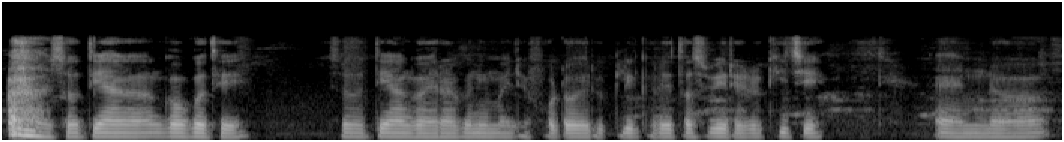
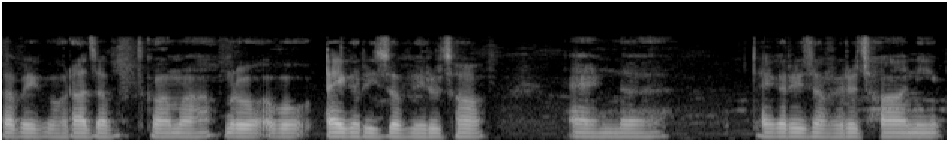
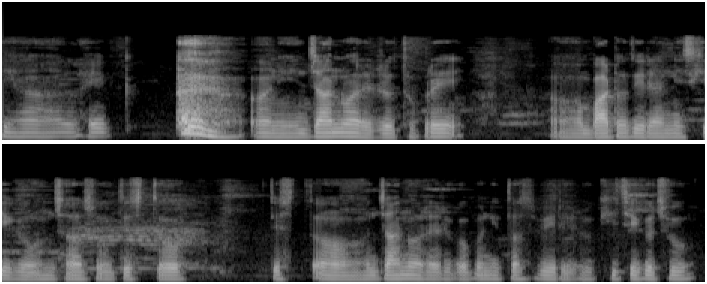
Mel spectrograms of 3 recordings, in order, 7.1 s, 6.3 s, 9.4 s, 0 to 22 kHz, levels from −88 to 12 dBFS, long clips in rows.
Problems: constant background noise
